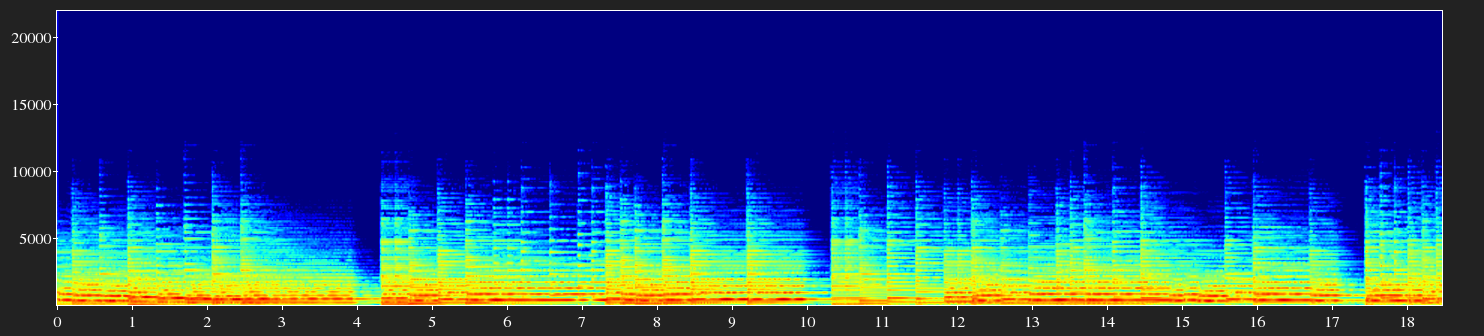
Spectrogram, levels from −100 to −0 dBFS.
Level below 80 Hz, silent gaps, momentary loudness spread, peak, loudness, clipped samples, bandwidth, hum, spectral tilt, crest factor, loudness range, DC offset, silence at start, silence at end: -46 dBFS; none; 9 LU; -4 dBFS; -17 LUFS; under 0.1%; 7.6 kHz; none; -6.5 dB/octave; 14 dB; 3 LU; 0.2%; 0 s; 0 s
